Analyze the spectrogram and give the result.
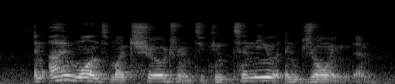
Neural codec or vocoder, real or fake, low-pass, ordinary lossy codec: none; real; 7.2 kHz; none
